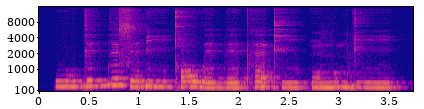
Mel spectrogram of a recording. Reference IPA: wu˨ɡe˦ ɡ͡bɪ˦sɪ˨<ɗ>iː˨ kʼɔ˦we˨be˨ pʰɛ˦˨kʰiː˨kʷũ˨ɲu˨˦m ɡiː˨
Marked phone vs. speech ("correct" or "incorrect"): correct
